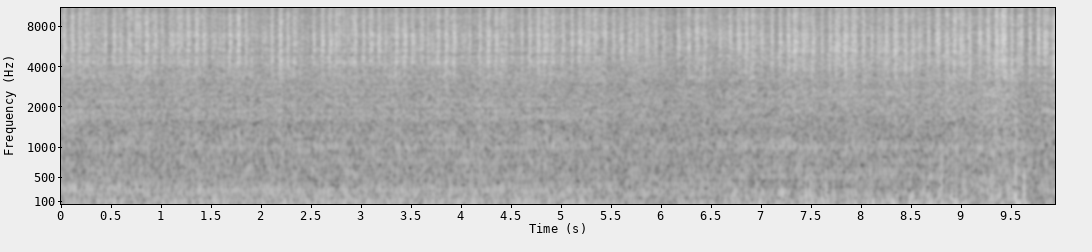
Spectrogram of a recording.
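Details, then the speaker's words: LMM Duramax diesel idling with a light, fast clicking ticking on top that sounds like a bad pulley bearing. Every pulley and the A/C clutch were replaced, but the ticking turned out to be the worn serpentine belt. "That clicking sound. It sounds like a bearing pulling."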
